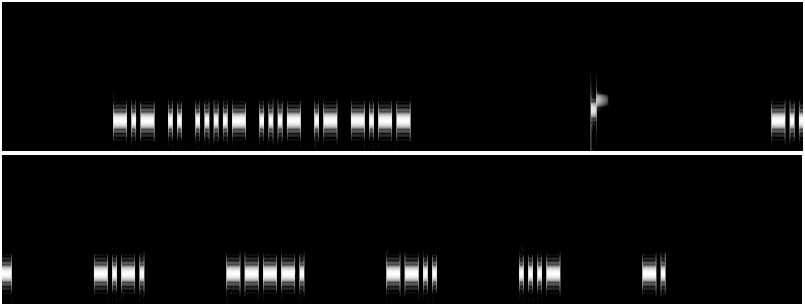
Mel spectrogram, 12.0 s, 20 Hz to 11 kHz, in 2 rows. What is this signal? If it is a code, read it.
Morse code, heard as a keyed tone, about 36 wpm, spaced as for 18 wpm, 700 Hz. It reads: KI4VAY KC9ZVN
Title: USA Call Signs - 6x Character Spacing - 35wpm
